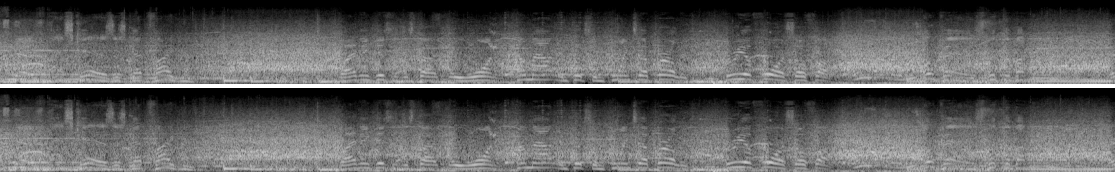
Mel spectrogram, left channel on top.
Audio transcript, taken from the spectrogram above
Vasquez has got 5 now. Well, I think this is the start they wanted. Come out and put some points up early. 3 or 4 so far. Lopez with the bucket.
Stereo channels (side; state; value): both; normal; correlation -0.17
